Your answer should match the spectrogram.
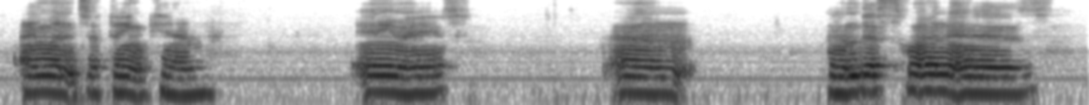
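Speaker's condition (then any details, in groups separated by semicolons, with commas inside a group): Cerebral palsy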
